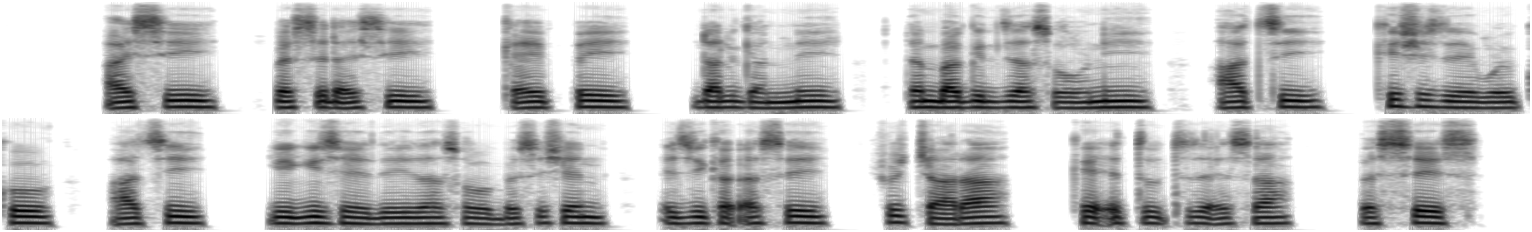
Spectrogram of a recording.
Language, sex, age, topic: Gamo, male, 18-24, government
